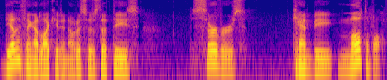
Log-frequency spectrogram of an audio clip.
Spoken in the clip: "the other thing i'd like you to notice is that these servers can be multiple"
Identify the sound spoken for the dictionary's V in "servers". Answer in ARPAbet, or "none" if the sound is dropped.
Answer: V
